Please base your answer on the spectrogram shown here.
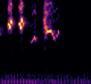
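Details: Cinereous tit song used as a lure to call rivals: two quick, piercing high chirps followed by a falling, slurred note and a longer twisting phrase, all in under a second, over a low hum.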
